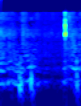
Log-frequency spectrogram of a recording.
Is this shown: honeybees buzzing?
yes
